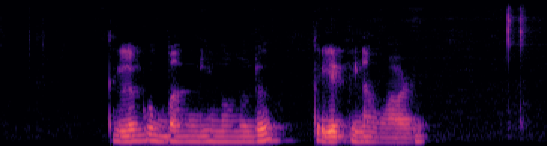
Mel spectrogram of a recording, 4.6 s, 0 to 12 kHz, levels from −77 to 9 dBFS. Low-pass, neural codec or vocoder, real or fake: 10.8 kHz; codec, 44.1 kHz, 2.6 kbps, SNAC; fake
